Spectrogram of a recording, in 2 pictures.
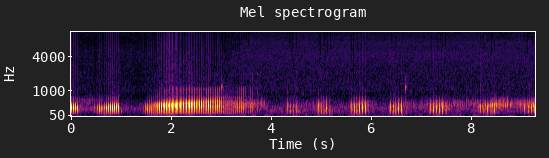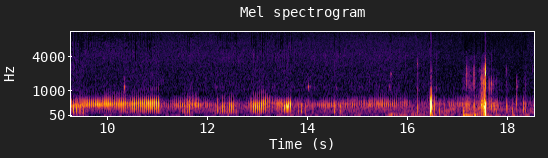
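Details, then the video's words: Frogs croak underwater in a pond where lots of frog spawn is appearing, making low, purring grunts in quick, uneven bursts. "🐸Frogs Croaking in the Pond, Underwater with the Frogs, Sound up!"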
